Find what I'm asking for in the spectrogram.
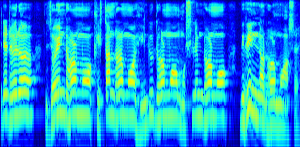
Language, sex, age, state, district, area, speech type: Assamese, male, 60+, Assam, Majuli, urban, spontaneous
